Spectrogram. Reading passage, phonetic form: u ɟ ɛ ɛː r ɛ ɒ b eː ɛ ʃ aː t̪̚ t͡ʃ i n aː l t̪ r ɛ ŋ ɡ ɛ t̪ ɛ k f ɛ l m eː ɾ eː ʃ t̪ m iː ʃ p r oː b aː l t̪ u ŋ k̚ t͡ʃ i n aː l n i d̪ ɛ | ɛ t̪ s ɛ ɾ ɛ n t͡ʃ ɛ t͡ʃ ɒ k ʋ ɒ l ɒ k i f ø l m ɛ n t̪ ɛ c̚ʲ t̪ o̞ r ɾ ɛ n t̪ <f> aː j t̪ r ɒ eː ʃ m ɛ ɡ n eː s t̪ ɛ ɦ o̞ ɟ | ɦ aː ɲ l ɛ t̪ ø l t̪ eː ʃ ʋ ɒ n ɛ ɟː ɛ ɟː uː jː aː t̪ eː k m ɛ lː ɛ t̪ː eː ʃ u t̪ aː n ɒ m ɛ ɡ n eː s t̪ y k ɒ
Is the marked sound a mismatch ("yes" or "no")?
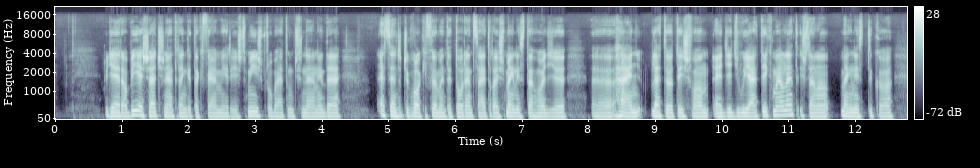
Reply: yes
